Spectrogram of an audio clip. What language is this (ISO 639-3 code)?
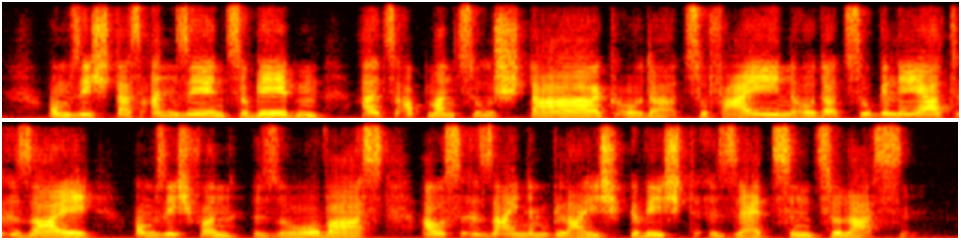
deu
